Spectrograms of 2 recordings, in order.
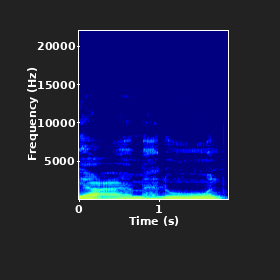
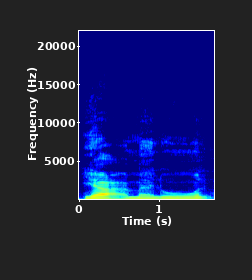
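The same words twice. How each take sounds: Both takes have the same delivery.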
